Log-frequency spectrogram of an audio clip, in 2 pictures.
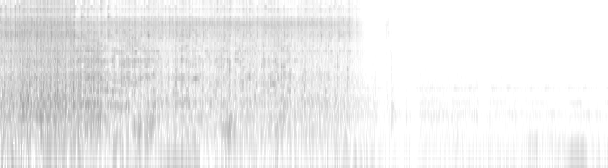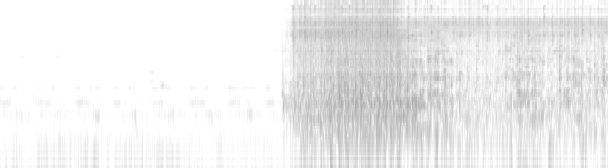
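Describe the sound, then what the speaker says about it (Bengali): Sewing machine stitching burqa fabric, a steady loud whirring run that stops for a few seconds of near quiet and then starts again, close up. "এখন আমি এভাবে সেলাই করে নিব"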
